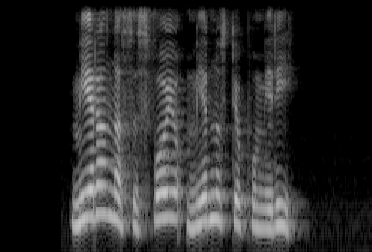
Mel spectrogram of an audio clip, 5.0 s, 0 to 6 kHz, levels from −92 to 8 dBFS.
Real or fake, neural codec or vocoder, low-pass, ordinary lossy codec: real; none; 5.4 kHz; none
